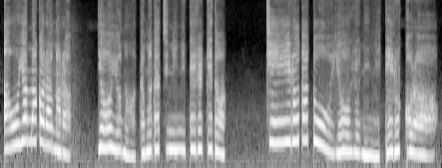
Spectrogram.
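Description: A woman's voice: very high-pitched, expressive, a little slow, no room sound. A woman playing a sweet, earnest little girl in an anime game, with a cute, eager, childlike manner. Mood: pondering. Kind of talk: Japanese anime game acting.

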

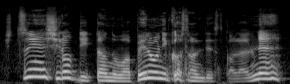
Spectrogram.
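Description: An earnest young man in a radio drama, played by a woman. He is courteous and a little cheeky, speaking in a mid-range feminine pitch with lively swings. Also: quick pace, lightly acted. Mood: earnest, insistent. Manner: courteous, matter-of-fact.

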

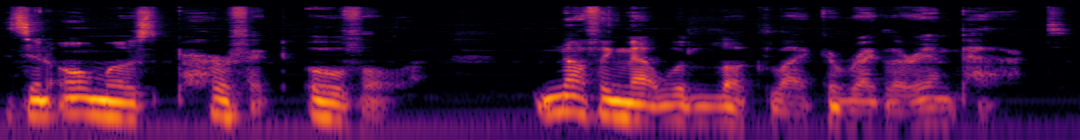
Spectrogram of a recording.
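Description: Husky low-voiced man narrating a horror story. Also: a little slow. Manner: steady storytelling, dry humor. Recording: music bed under the voice.

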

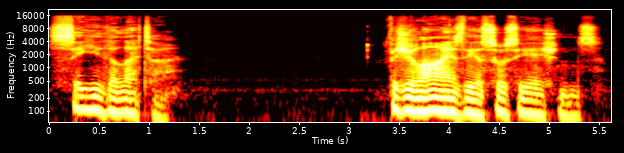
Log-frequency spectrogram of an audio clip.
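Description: Slow, low-voiced man guiding meditation. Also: dry recording. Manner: calm, deliberate, gently instructing. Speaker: meditation guide. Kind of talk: scripted guided meditation narration.

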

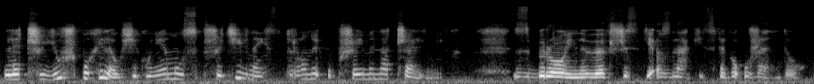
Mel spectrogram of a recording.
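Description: A woman's voice: medium pitch, big pitch swings, unhurried, gravelly, mellow, dull audio, a little hiss or hum. A woman reading scripted literary narration for an audio drama.

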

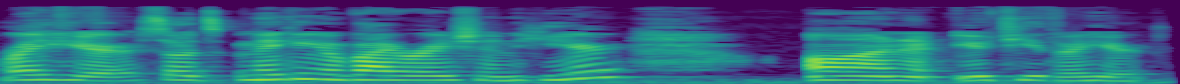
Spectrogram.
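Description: A young woman with a fairly low voice for a woman, hosting a casual beatbox tutorial from her living room and talking to a webcam, with lots of fillers and restarts. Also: unhurried, fairly bright tone. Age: young adult. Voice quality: lower voice for a woman. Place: large living room at home.

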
